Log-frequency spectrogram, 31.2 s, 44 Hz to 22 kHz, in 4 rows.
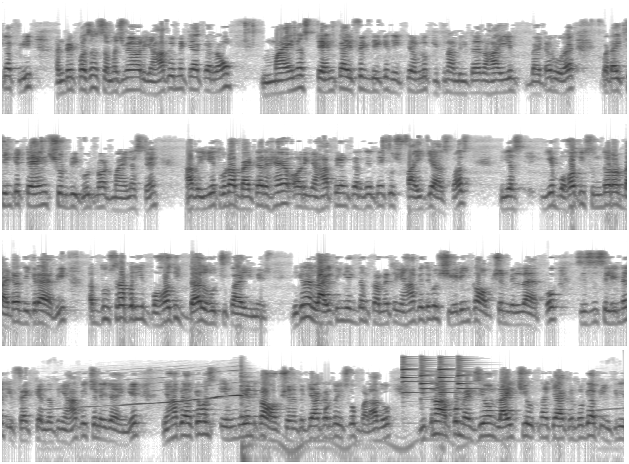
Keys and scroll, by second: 3.1 -, 3.7 1, 4.2 0, 7.8 1, 8.3 0, 12.7 5.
